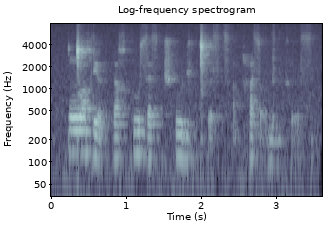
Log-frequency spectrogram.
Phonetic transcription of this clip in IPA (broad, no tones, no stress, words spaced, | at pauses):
ŋ͡ǀɔχɾʲə | ɐχkusɜs t͡ʃʰuɡʲɔ̰ ǀʰə̰st͡sʼə̰ qʰɪsɔ̰dɐd kʰə̰s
